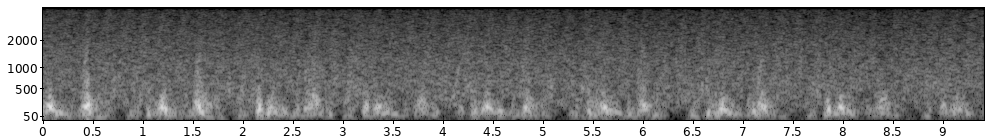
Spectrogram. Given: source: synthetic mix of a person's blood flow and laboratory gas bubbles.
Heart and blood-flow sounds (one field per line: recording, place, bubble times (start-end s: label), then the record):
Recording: Doppler ultrasound of blood flow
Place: precordium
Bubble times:
no bubbles
From the record:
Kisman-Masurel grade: 000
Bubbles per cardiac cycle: 0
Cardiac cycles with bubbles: 0%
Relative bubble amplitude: no bubbles discernible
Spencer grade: 0 (complete lack of bubble signals)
